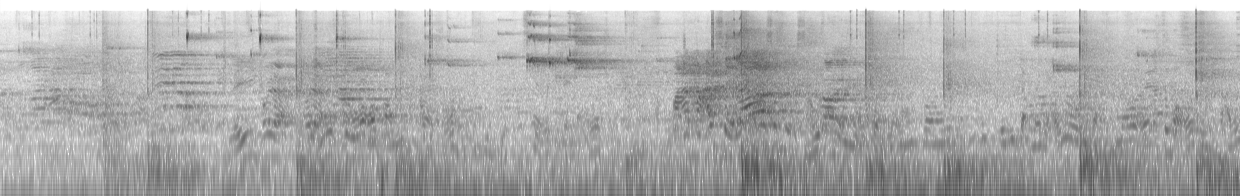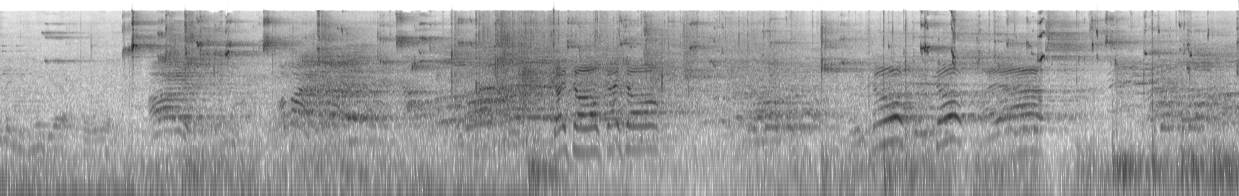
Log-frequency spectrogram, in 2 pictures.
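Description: Basketball game sounds on a hardwood court: the ball bouncing in repeated sharp knocks, with players and coaches shouting. The shouting grows busier and louder in the second half.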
